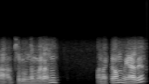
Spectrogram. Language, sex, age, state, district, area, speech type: Tamil, male, 45-60, Tamil Nadu, Viluppuram, rural, conversation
